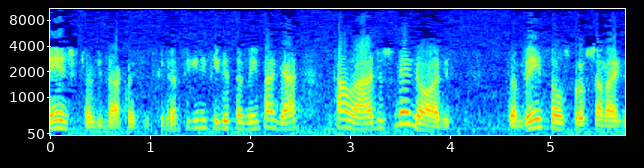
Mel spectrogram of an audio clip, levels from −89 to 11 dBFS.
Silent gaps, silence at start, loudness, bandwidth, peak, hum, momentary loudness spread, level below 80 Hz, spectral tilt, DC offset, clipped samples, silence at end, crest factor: none; 0 s; -23 LUFS; 11 kHz; -8 dBFS; none; 10 LU; -54 dBFS; -4.5 dB/octave; under 0.1%; under 0.1%; 0 s; 16 dB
